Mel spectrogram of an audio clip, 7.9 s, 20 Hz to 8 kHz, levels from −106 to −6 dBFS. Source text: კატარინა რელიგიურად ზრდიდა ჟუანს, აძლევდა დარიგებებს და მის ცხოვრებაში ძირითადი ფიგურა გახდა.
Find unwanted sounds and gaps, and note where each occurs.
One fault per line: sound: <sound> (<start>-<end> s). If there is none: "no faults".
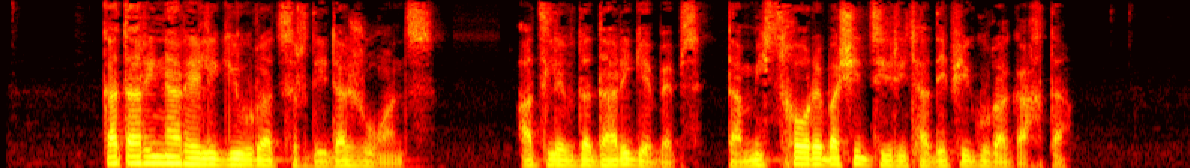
no faults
